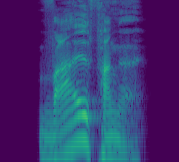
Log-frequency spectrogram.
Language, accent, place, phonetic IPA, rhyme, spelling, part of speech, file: German, Germany, Berlin, [ˈvaːlˌfaŋə], -aːlfaŋə, Walfange, noun, De-Walfange.ogg
- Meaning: dative of Walfang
